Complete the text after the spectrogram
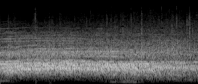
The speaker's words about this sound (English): Big round of applause for the wonderful Alison Spittle.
